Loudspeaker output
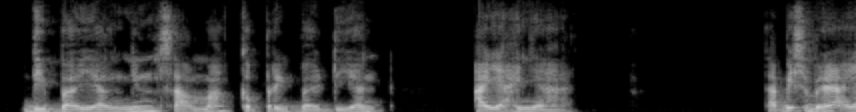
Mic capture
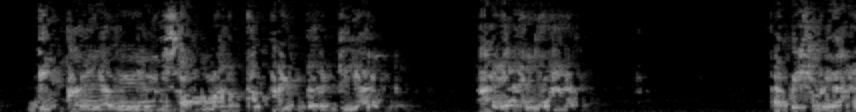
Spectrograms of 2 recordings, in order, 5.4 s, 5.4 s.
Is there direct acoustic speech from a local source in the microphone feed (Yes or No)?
Yes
